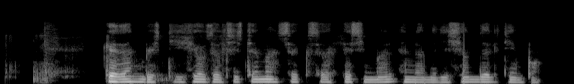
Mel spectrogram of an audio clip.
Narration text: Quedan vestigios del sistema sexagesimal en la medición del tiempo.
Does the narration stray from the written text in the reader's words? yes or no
no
